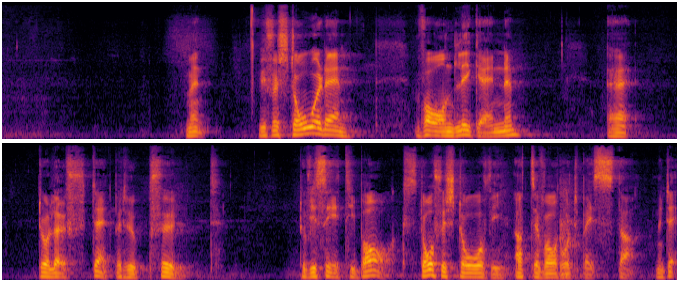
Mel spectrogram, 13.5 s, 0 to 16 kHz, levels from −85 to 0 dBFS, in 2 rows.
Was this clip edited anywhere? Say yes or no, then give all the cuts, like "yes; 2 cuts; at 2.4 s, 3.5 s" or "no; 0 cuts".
yes; 1 cut; at 12.3 s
